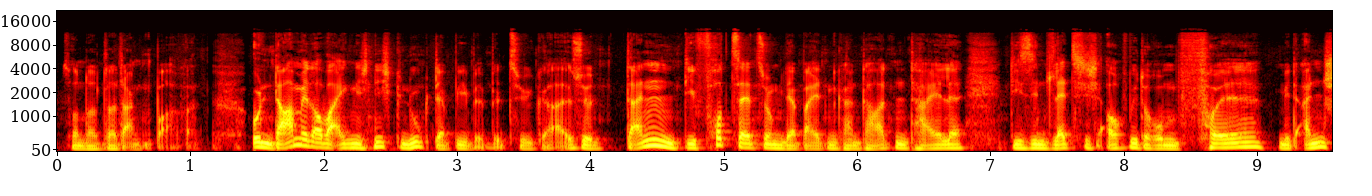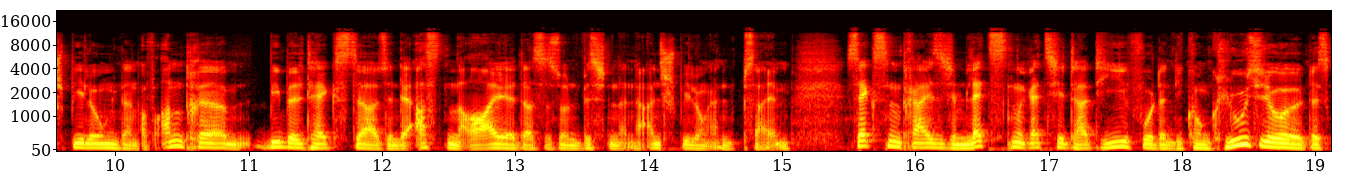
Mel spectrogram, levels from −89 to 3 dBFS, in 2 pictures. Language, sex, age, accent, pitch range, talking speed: German, male, 50-69, German, 90-115 Hz, 165 wpm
